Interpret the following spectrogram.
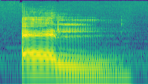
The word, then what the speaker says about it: elle: Mas elle, a gente começa a perceber outra especificidade da língua francesa. O é no fim de palavra normalmente não é pronunciado. Existem as exceções, mas o L não é uma delas. Então presta atenção que a pronúncia para no L, né? L, L, L.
